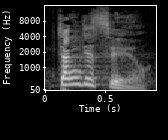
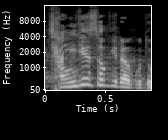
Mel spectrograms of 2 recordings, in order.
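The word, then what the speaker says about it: 蒋介石: 그 다음에 이대총통이 짱제스예요. 근데 교과서 표기는 짱제스야. 근데 우리가 보통 뭐라고도 부르냐면 그냥 장개석이라고도 불러.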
